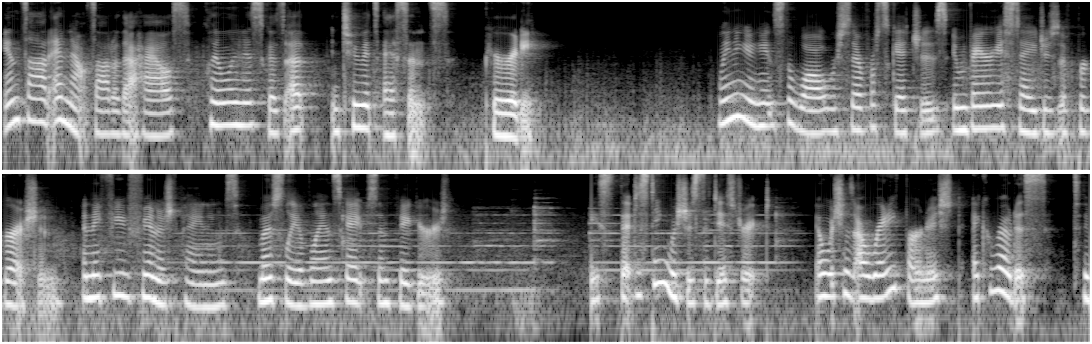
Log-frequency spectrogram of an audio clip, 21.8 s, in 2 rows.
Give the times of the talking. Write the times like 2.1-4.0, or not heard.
0.0-5.3, 7.2-15.3, 16.8-21.7.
